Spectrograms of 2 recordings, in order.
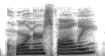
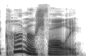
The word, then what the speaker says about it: Korner's Folly: people a location that looks like it's pronounced corners folly but it's actually kerner's folly and this is a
